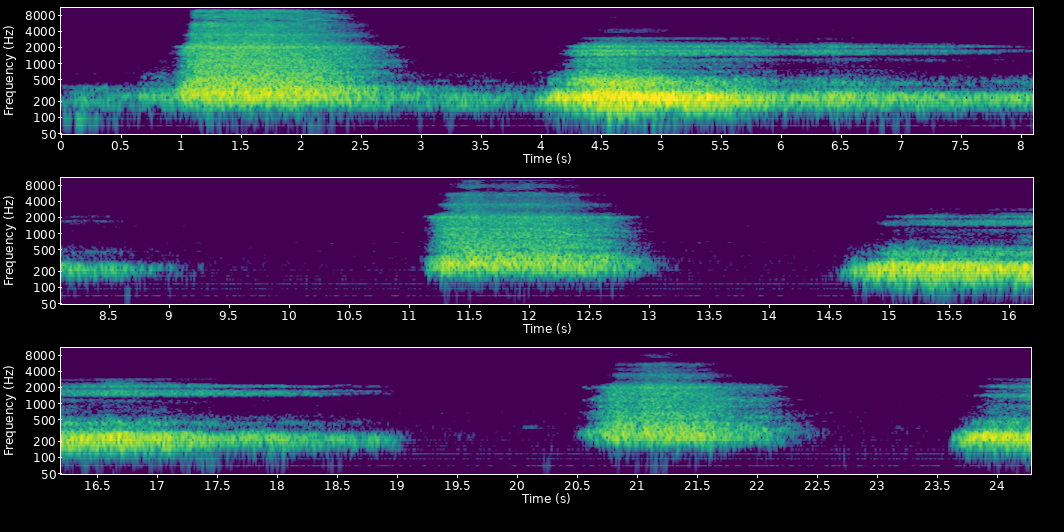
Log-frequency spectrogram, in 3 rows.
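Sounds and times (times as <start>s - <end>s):
slow rhythmic breathing through the nose: 0.6s - 9.0s, 11.1s - 13.1s, 14.6s - 19.2s, 20.4s - 22.7s, 23.5s - 24.2s.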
